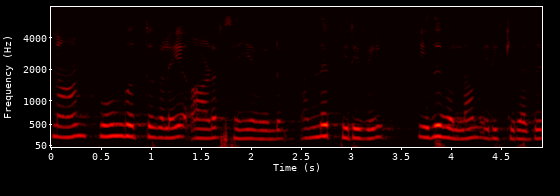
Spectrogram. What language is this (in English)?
Tamil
